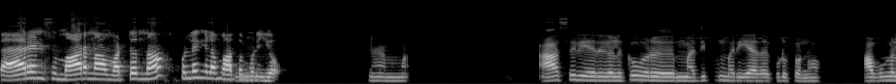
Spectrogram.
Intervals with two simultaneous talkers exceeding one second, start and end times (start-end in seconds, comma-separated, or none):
none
